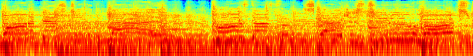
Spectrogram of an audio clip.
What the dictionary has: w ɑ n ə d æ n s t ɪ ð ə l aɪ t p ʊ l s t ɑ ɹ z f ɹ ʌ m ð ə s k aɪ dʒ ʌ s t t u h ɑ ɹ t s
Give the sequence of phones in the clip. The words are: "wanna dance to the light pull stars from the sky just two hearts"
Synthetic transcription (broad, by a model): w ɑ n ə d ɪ s t ɪ ð ə l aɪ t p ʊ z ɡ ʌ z f ɹ ʌ m ð ə s k aɪ dʒ ʌ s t t u h ɑ ɹ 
